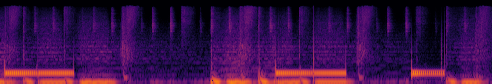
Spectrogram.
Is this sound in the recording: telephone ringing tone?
yes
